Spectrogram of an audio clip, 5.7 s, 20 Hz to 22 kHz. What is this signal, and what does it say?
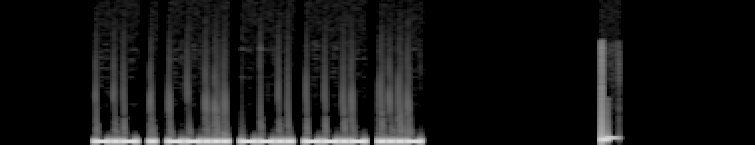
Morse code, heard as a keyed tone, about 36 wpm, 700 Hz. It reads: KE7ZQV
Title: USA Call Signs - 6 Characters - 4x Character Spacing - 35wpm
